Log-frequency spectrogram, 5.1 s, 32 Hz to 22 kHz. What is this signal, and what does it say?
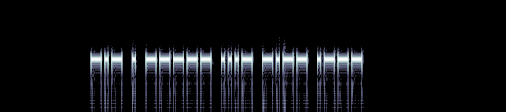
Morse code, heard as a keyed tone, about 34 wpm, 700 Hz. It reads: KE0VYJ
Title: USA Call Signs - 6 Characters - 35wpm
